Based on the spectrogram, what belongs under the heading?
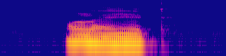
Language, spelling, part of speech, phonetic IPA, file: Polish, olejek, noun, [ɔˈlɛjɛk], LL-Q809 (pol)-olejek.wav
